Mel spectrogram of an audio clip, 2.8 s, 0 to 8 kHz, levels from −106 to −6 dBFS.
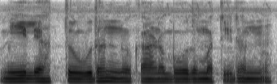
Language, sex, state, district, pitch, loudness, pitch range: Kannada, male, Karnataka, Koppal, 105 Hz, -18 LUFS, 100-110 Hz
